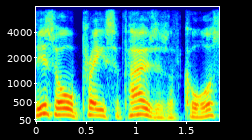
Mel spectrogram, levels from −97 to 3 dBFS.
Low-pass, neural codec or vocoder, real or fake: 7.2 kHz; none; real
